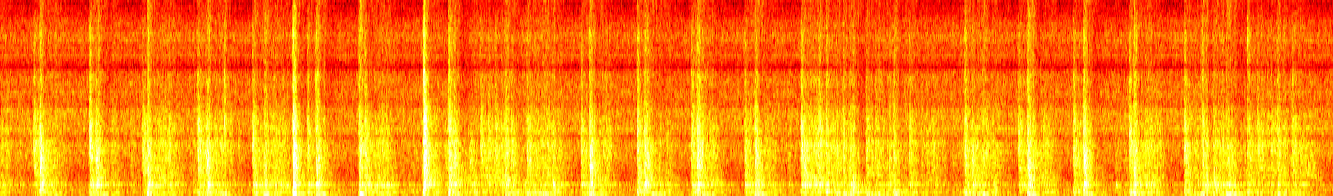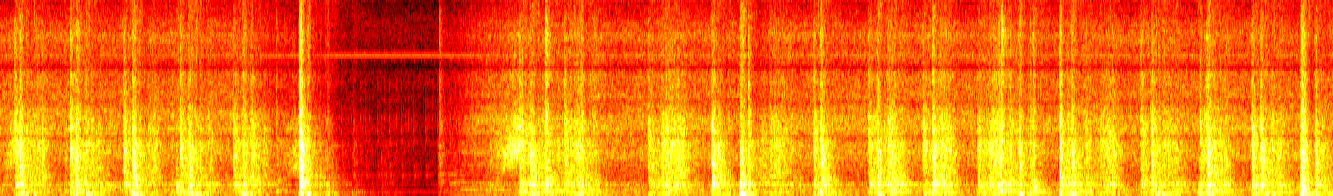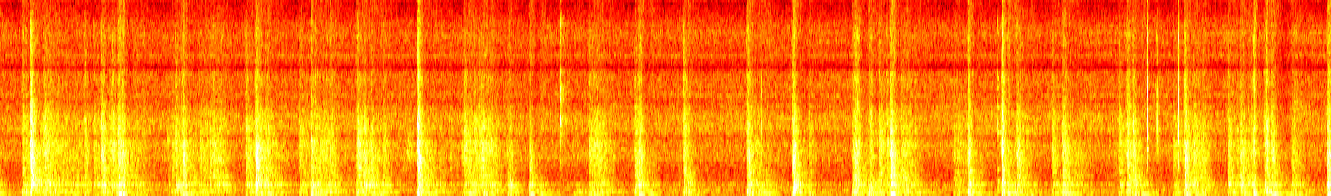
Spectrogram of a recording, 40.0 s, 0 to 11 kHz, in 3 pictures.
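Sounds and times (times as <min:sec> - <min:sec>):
dryer balls knocking in drum: 0:00.0 - 0:17.0, 0:18.6 - 0:39.9.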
